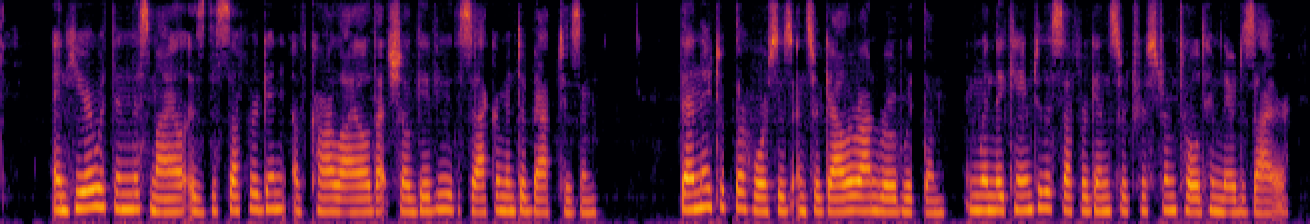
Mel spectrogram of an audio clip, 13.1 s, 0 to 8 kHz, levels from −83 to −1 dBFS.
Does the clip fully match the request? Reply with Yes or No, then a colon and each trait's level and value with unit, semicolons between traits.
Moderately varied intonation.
No: narrow, 2.1 semitones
